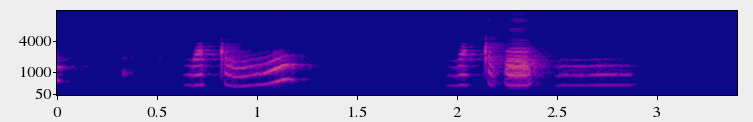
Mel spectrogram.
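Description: An Indian ringneck parakeet talking: two short, nasal, speech-like phrases, each under a second, with a brief pause between and a faint room hum underneath.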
